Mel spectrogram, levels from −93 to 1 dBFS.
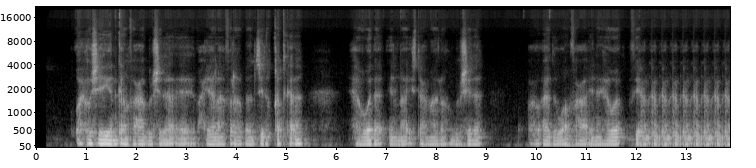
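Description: The playback or stream likely stalled and kept resending the last fragment it held, producing a broken-record loop from 12.30 s to the end: a 210 ms piece of speech repeats exactly eight times back to back, and whatever should have followed is lost.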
